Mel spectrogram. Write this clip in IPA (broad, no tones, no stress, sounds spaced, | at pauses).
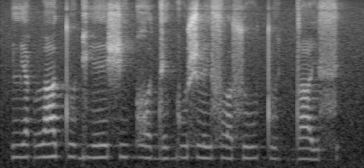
lʲ ɛ ɡ ðˤ e tʷ ɛ ɡ j e ʃ i ɡ ʁʷ ɪ d e ɡ u s ɭ i s lˠ ʊ s u tʷ e ɡ dˤ i s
